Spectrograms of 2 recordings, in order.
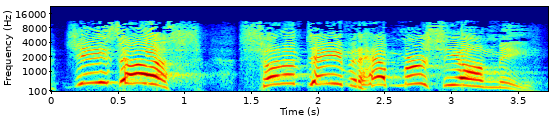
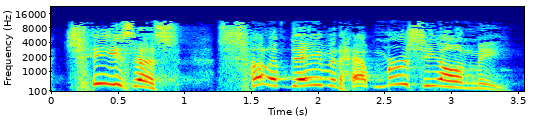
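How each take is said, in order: First: Full desperate shout, much higher and louder; yelling even louder. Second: High, loud call across a crowd; crying out. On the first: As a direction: scream it over the crowd trying to hush you. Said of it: "caused him to yell out all the louder". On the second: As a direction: blind man calling out for help. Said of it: "and he cries out". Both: Acted.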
